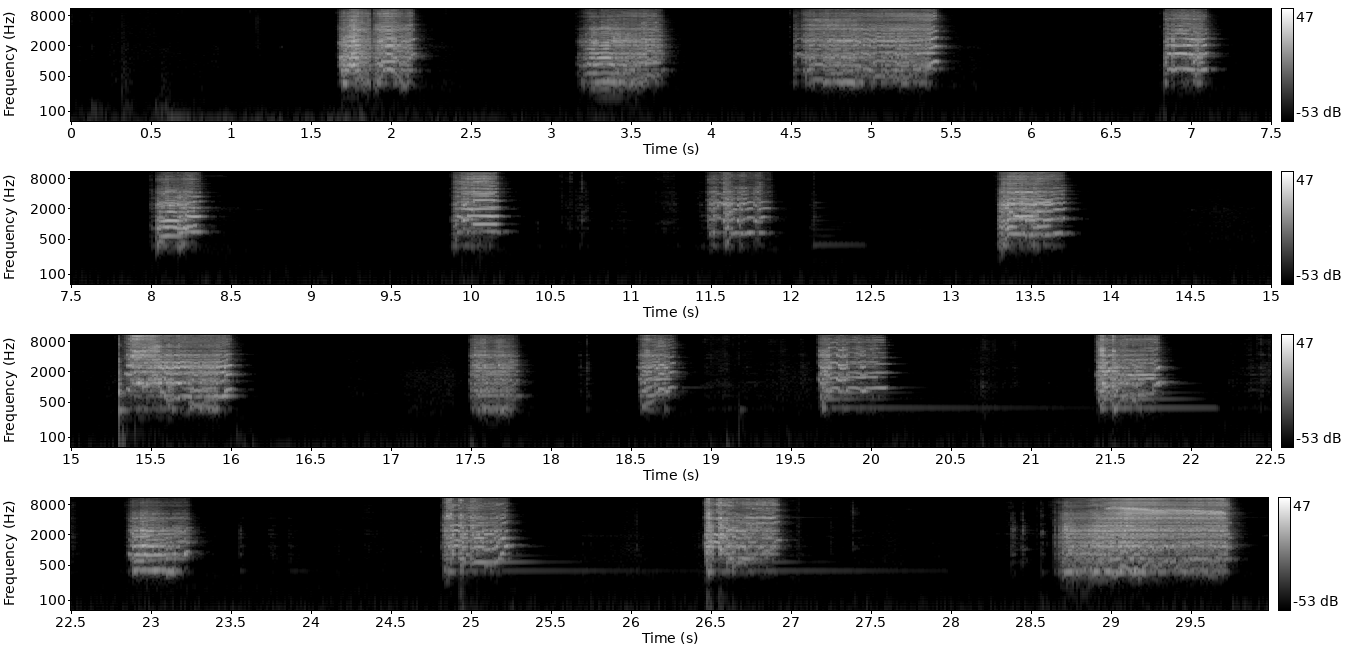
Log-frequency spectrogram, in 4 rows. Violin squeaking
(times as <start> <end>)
15.3 15.8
